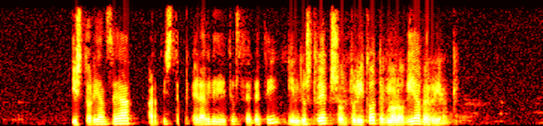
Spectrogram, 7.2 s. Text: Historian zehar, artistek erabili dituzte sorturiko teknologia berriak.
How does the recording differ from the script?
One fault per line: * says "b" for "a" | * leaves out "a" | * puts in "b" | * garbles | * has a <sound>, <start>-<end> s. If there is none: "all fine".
* has a dropout, 2.4-2.5 s
* puts in "beti industriak"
